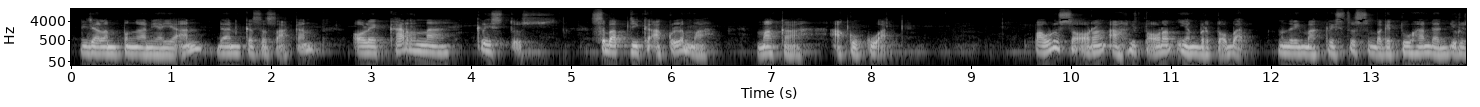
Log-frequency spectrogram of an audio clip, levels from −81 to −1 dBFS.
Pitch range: 125-145 Hz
